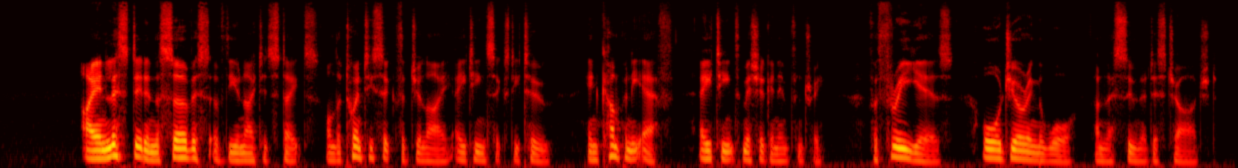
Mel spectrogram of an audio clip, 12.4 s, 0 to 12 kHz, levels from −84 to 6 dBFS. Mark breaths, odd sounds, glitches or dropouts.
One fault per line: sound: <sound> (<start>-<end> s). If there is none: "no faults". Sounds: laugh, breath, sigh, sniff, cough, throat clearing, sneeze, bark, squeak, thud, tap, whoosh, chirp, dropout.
no faults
